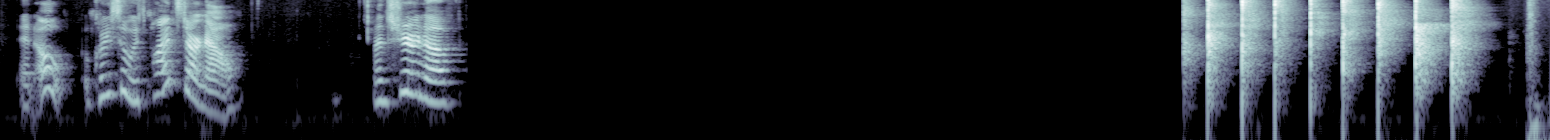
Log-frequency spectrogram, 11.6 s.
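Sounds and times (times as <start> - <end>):
speech: 0.3 - 1.9, 2.8 - 3.5
hands clapping: 8.9 - 11.2.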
